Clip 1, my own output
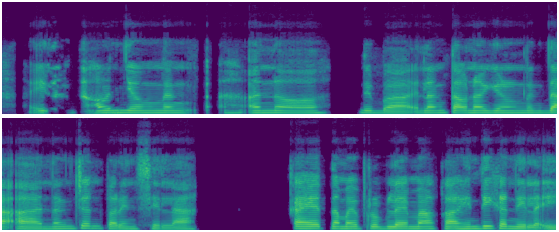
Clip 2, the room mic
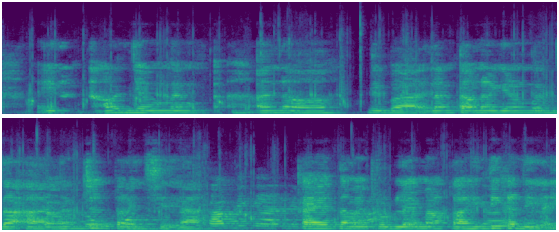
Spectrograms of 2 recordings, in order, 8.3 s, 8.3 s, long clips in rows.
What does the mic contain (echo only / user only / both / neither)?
both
